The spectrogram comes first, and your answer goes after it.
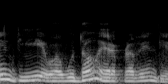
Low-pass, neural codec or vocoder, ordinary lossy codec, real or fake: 7.2 kHz; none; none; real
